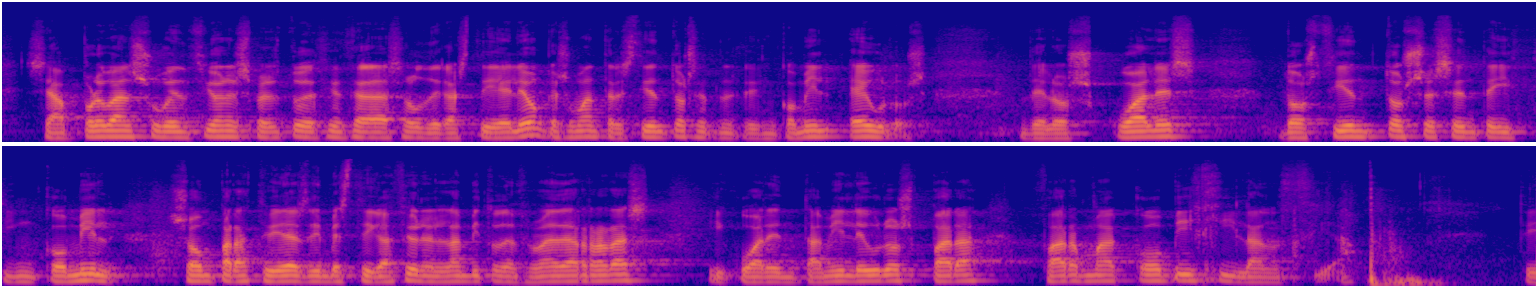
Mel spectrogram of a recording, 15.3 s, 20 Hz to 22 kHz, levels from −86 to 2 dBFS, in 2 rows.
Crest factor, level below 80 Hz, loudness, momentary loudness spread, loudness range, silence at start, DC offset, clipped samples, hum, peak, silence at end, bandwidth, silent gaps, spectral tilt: 22 dB; -64 dBFS; -30 LUFS; 13 LU; 3 LU; 0.15 s; under 0.1%; under 0.1%; none; -10 dBFS; 0 s; 15.5 kHz; none; -5 dB/octave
